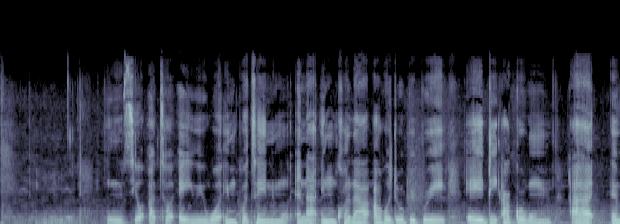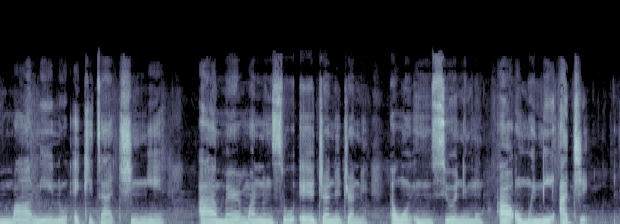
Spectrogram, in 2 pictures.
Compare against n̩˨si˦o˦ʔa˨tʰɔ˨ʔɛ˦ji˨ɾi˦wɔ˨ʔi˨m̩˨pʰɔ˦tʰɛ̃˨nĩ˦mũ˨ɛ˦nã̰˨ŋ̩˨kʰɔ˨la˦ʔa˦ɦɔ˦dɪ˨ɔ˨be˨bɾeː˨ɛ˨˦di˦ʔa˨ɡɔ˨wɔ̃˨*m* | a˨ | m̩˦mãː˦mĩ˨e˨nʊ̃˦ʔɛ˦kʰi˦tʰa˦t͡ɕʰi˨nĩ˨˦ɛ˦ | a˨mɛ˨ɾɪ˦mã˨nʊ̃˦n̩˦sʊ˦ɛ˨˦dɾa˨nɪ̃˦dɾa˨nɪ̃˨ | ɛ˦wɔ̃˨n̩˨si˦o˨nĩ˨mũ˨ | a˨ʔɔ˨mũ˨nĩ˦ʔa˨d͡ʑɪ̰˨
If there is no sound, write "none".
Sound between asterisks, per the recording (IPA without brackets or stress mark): m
